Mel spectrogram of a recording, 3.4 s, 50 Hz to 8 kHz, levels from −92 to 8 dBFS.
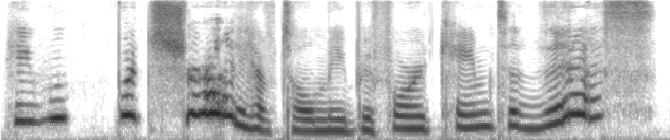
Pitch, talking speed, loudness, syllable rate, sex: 300 Hz, 195 wpm, -20 LUFS, 5.5 syllables/s, female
